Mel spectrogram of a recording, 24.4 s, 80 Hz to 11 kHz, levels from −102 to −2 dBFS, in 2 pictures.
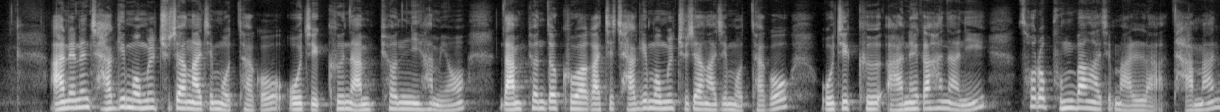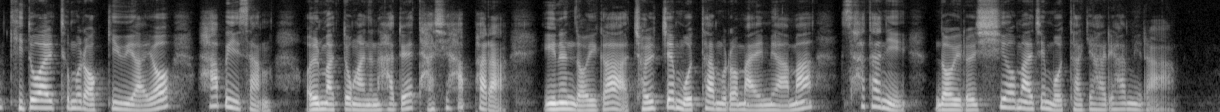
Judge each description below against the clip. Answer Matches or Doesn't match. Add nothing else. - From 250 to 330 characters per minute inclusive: Matches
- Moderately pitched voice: Matches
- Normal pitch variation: Matches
